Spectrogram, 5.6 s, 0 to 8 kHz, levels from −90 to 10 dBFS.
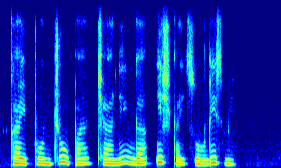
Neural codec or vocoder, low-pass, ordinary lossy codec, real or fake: codec, 16 kHz, 16 kbps, FunCodec, trained on Chinese and English, 50 frames a second; 7.2 kHz; Opus, 24 kbps; fake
